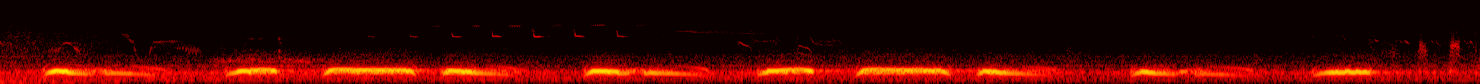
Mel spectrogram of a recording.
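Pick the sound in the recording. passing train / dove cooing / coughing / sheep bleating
dove cooing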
